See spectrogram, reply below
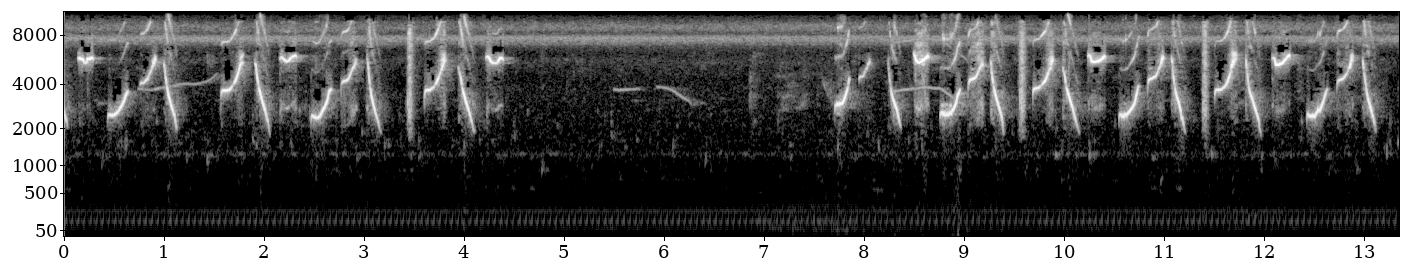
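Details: Oriental magpie-robin lure song used for trapping in an oil palm plantation: bright whistled notes sweeping down and up, fast and varied in quick bursts, with a silent pause mid-way and a steady high hum behind.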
